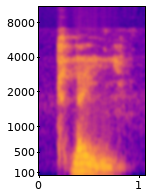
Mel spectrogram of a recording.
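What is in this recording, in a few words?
"clayey", English, British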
